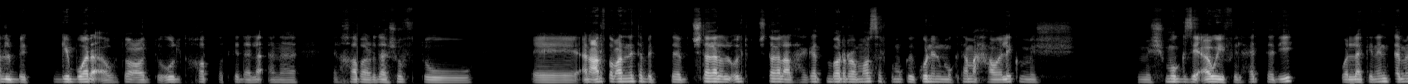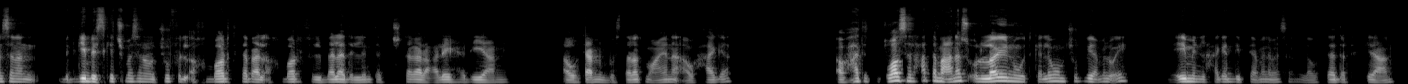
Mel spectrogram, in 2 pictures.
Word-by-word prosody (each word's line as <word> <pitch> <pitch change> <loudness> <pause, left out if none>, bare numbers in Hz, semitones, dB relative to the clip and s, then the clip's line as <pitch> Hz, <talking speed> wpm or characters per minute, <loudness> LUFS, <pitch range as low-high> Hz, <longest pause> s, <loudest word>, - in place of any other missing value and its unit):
هل 125 -1 +5 0.4
بتجيب 120 0 0
ورقة 125 +1 +6
وتقعد 110 +1 -3
تقول 115 +1 -2
تخطط 120 +1 -12
كده؟ 115 -2 -9
لأ، 110 - -5
أنا 105 -1 -11 0.4
الخبر 110 0 -3
ده 115 0 0
شفته، 105 -3 -5 0.6
آآ، 105 -1 -4
أنا 115 - +6
عارف 125 - +10
طبعًا 135 -1 +6
إن 135 - 0
أنتَ 140 0 0
بت 125 -4 -6
بتشتغل 125 +3 +4
قُلت 130 +1 -1
بتشتغل 135 -3 0
على 115 - +5
حاجات 120 +3 -6
برّه 130 -1 +2
مصر، 135 +2 -2
فممكن 120 0 -7
يكون 135 +2 +2
المجتمع 125 +1 -3
حواليك 115 +3 0
مش 115 -2 -13 0.6
مش 115 +2 -9
مُجزي 125 -1 +2
أوي 120 0 +7
في 115 - -12
الحتّة 120 +2 -9
دي. 145 +7 0 0.4
ولكن 120 +1 0
أنتَ 135 -1 -1
مثلًا 130 -2 -4 0.2
بتجيب 125 +4 +6
sketch 140 +3 -3
مثلًا 135 -1 -5
وتشوف 130 +3 -8
الأخبار، 125 +2 -1
تتابع 130 -2 -4
الأخبار 120 +2 -3
في 120 -1 -23
البلد 115 +1 0
اللي 105 +1 -5
أنتَ 115 0 -12
بتشتغل 115 +1 -5
عليها 105 +2 -4
دي 110 0 -5
يعني؟ 110 +1 -5 0.5
أو 105 0 -4
تعمل 110 +2 0
بوسترات 110 +3 -6
معيّنة 115 0 -6
أو 95 +1 -11
حاجة؟ 110 +7 -9 1.1
أو 110 - -1
حتّى 140 +4 -3
تتواصل 155 +5 +6
حتّى 170 +1 -4
مع 140 - +4
ناس 165 +1 +1
أونلاين 145 +4 +8
وتكلمهم، 140 +2 -3
تشوف 145 0 -15
بيعملوا 135 -1 -4
إيه؟ 160 +2 -8 0.4
إيه 135 - +6
من 135 -3 0
الحاجات 120 +1 -9
دي 120 -1 -8
بتعملها 110 0 -12
مثلًا 115 +1 -16
لو 100 0 -18
تقدر 110 -1 -6
تحكي 110 +1 -14
لي 105 - -3
عنها؟ 100 +4 -6
120 Hz, 175 wpm, -26 LUFS, 110-130 Hz, 1.1 s, عارف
